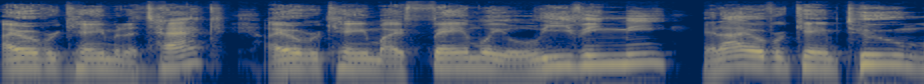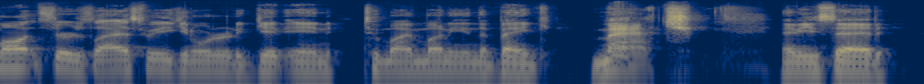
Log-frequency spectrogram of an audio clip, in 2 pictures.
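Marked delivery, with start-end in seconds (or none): none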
